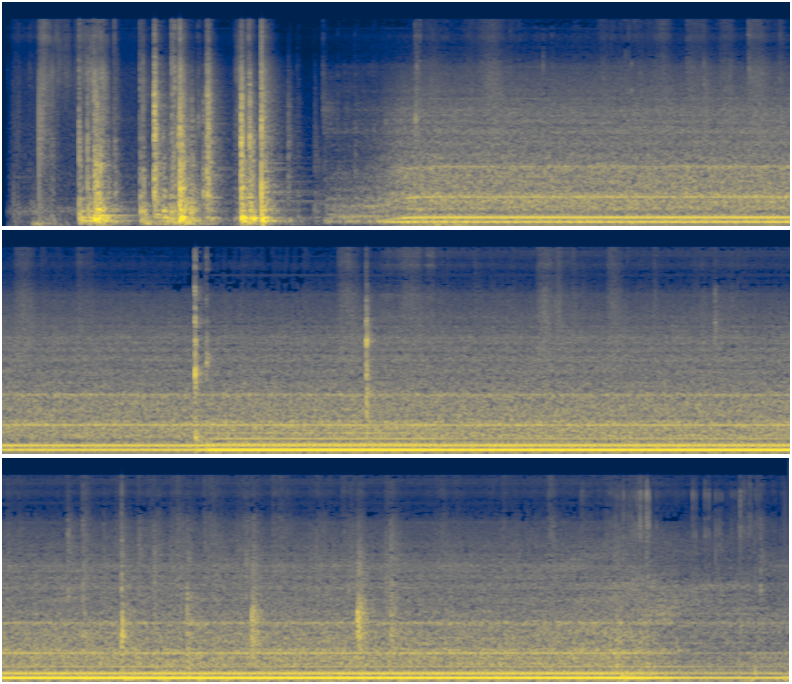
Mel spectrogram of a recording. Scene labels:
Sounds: light switch, microwave, footsteps

